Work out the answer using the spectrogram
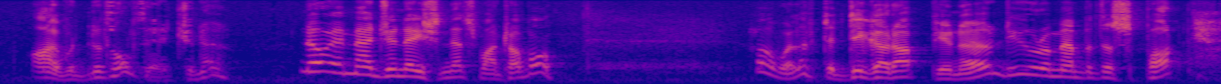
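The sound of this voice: Talking fast in a put-on character voice, a man pitches high with big swings and a slightly husky edge.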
